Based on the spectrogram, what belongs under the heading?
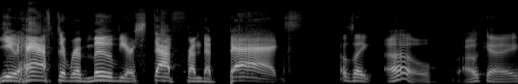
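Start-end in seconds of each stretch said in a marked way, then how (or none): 0.0-3.0 very loud, nasty shouted voice. Retelling a lady yelling from down the hall at self checkout, imitating a nasty yell. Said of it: "scream and this really like nasty voice".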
